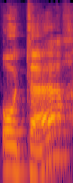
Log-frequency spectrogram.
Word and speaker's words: hauteur: Un autre mot par exemple avec la lettre H A U qui se prononce O comme la hauteur.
